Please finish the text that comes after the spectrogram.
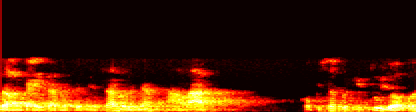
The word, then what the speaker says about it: salat: Nulisnya salat S-A-L-A-T. Tapi kalau orang Islam sudah pernah itu muncul jangan salat ya. Napa? Salat. Walaupun dalam kaidah bahasa Indonesia nulisnya salat.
